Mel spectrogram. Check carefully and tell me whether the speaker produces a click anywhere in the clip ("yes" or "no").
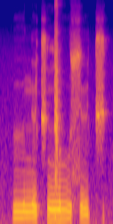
yes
